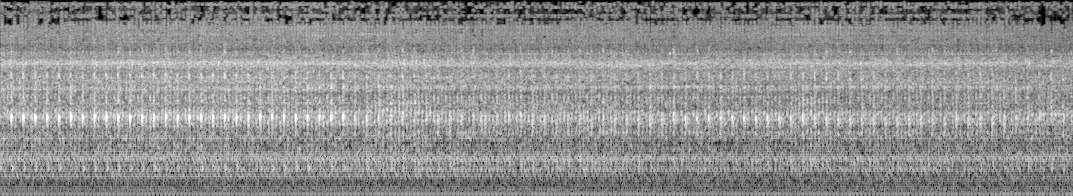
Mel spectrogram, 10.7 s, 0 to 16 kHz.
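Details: Seat Ibiza 1.2 TDI diesel idling cold: a sharp regular knock at about 100 a minute over the clatter, fading slightly after a few seconds; cold-start knock.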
